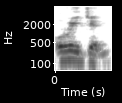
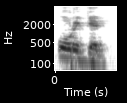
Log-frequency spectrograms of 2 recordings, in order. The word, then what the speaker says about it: Origen: Sometimes ang pronunciation ay Origen pero ang pag-pronounce diri is Origen Adamantios.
